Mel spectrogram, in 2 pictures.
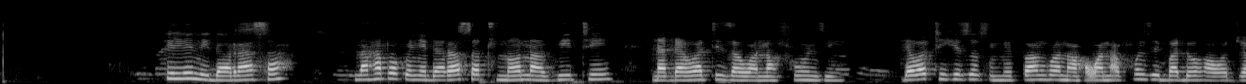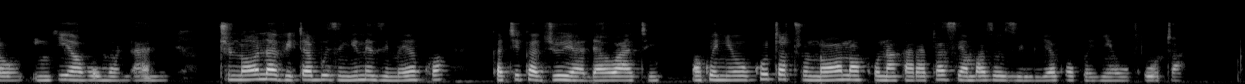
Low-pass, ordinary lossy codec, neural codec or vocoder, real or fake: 7.2 kHz; AAC, 32 kbps; codec, 16 kHz, 4 kbps, X-Codec, HuBERT features, trained on general audio; fake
